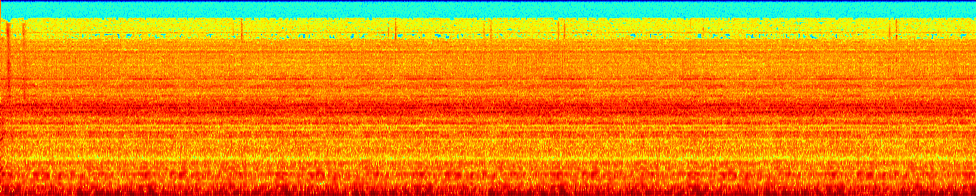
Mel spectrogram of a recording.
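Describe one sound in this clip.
Propeller aircraft engines drone steadily and low.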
